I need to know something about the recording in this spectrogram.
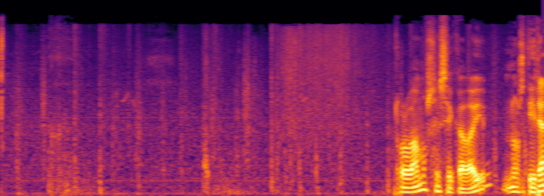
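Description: Footsteps run through rustling grass.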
